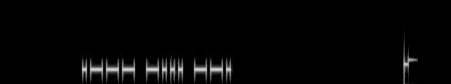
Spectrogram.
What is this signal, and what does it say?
Morse code, heard as a keyed tone, about 30 wpm, 700 Hz. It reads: JBG
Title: USA Call Sign Postfixes - 3 Letters 30wpm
